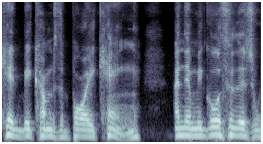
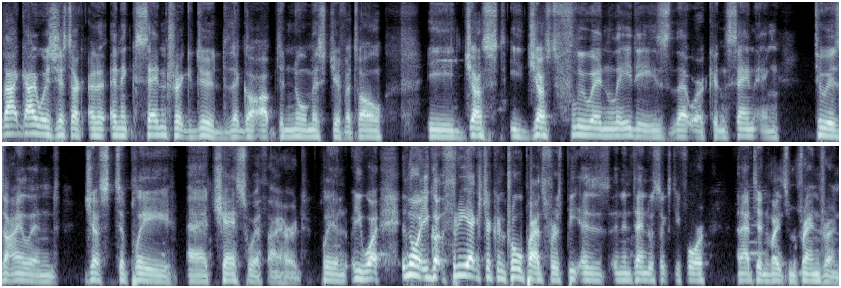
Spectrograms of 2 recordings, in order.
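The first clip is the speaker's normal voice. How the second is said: plain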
